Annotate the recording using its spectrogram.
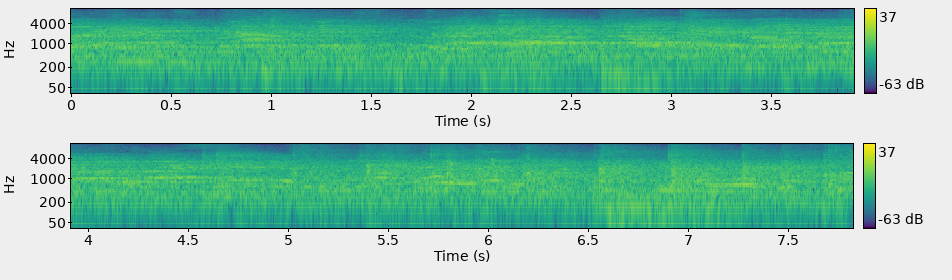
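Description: Cheerleaders chant in unison.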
